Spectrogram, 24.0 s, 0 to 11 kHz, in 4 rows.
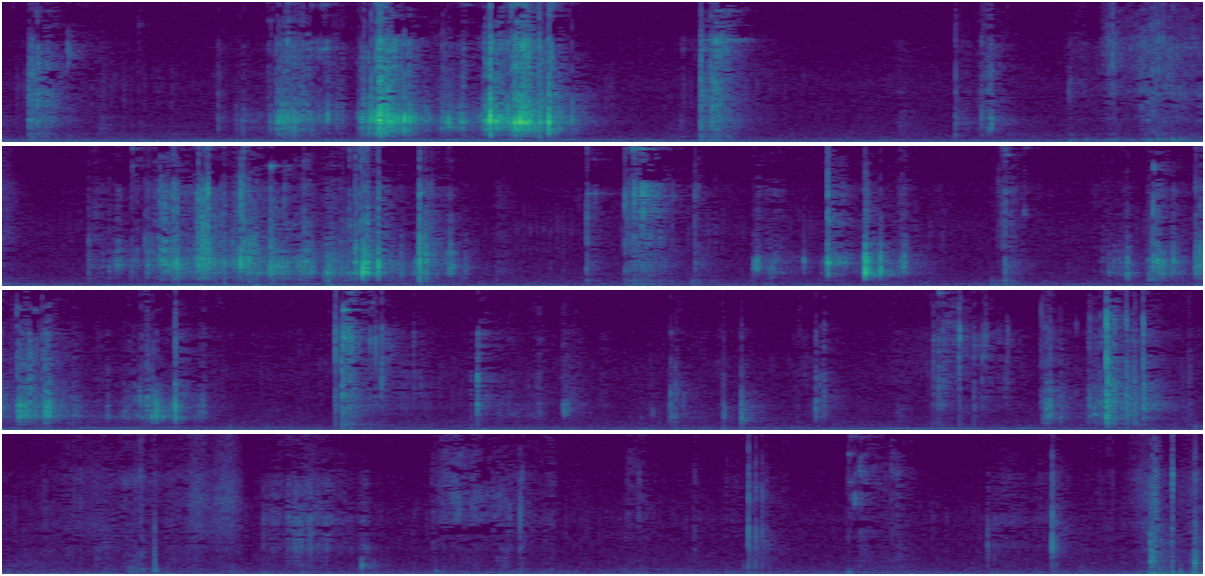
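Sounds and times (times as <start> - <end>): metal parts clinking: 0.1 - 3.8, 6.4 - 18.0.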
